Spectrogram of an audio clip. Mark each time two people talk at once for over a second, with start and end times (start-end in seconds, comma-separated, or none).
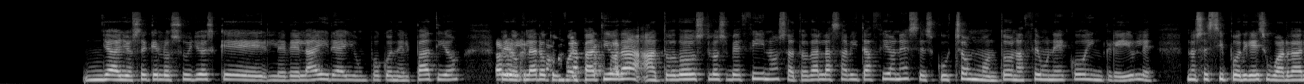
4.9-6.5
